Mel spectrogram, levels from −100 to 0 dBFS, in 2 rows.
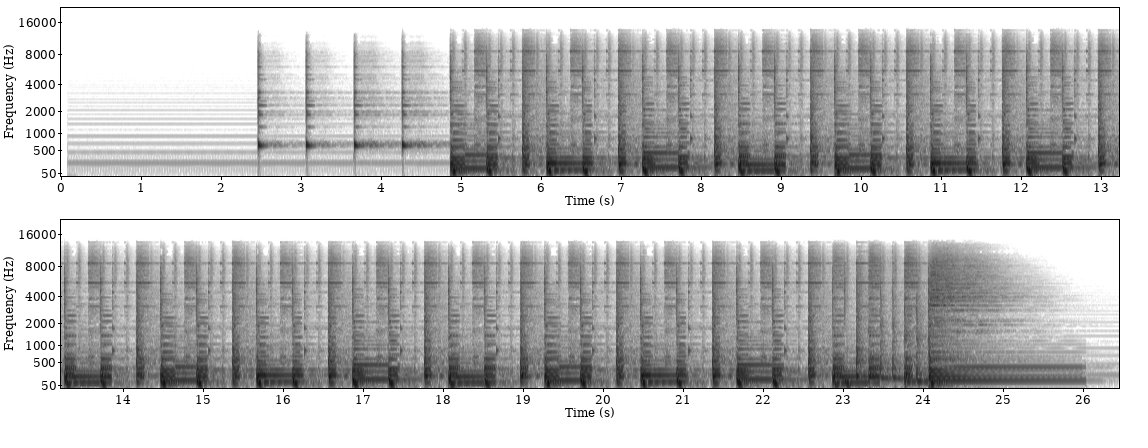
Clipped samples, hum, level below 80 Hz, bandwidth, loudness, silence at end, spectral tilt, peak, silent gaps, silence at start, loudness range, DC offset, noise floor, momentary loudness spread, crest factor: under 0.1%; 50 Hz at -40 dBFS; -30 dBFS; 13.5 kHz; -20 LUFS; 0.45 s; -5.5 dB/octave; -4 dBFS; none; 2.45 s; 5 LU; under 0.1%; -63 dBFS; 9 LU; 16 dB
